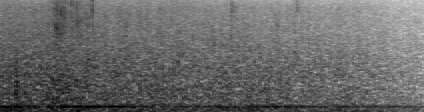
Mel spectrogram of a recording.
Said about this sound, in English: And so they traveled south, following Harl's lead, with the cold rain hammering down and their hearts, oddly, lifted up with feelings of joy and gratitude.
